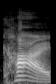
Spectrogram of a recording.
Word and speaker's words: chi: not the Keyblade Keyblade with the Greek letter key which is actually pronounced Chi right but like they call it Qibla so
